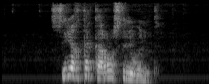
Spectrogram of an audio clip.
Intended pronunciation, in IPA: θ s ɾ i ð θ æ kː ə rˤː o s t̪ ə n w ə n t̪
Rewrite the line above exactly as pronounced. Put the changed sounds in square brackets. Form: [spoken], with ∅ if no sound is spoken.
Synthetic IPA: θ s ɾ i [ʁ] θ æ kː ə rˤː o s t̪ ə n w ə n t̪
